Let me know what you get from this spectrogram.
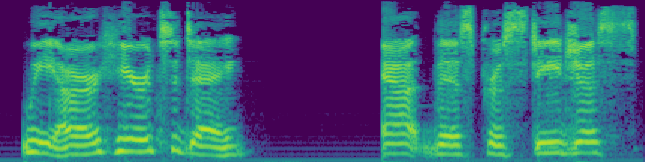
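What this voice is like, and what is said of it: Spot-on Kamala Harris impression. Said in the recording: “a white woman doing a spot-on impersonation of every Kamala Harris speech, basically, you've ever heard”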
